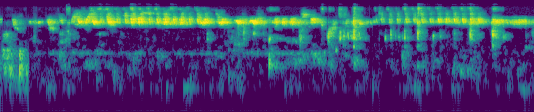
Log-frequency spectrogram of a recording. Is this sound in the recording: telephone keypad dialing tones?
no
